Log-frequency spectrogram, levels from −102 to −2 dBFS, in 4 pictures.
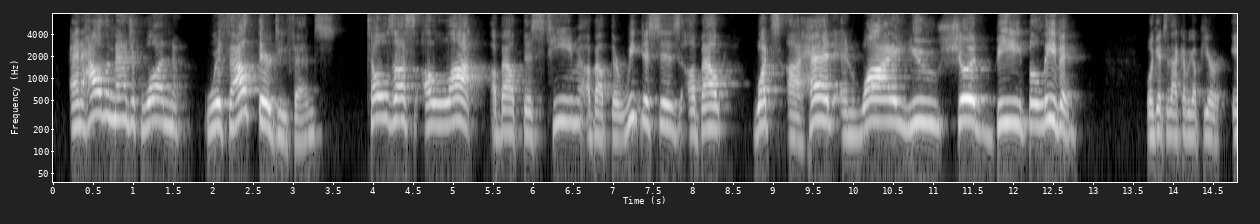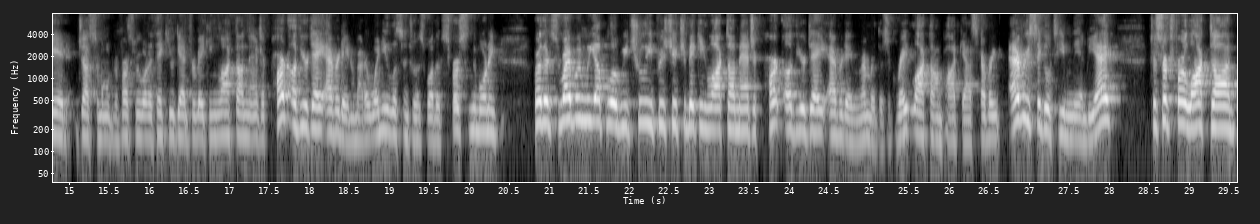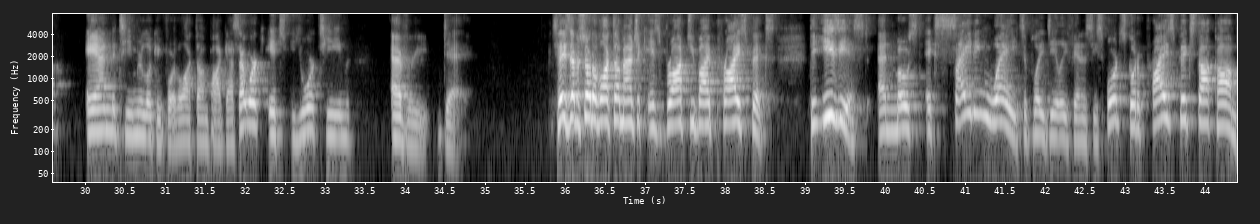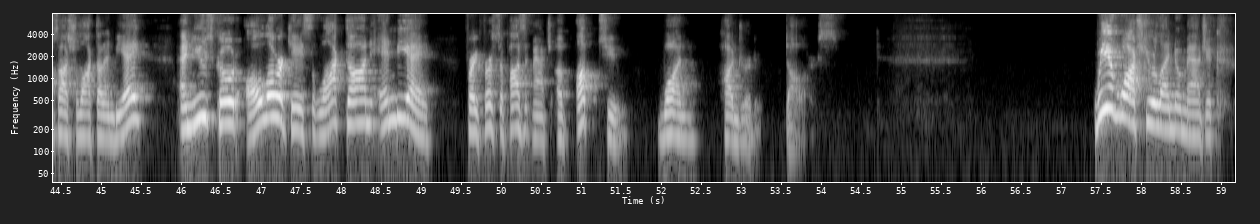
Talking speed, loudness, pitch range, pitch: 175 wpm, -21 LUFS, 165-250 Hz, 205 Hz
